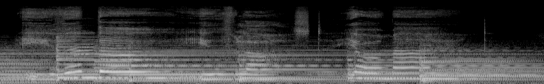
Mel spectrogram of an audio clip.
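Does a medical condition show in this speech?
No.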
